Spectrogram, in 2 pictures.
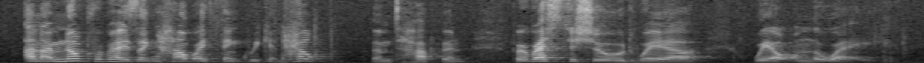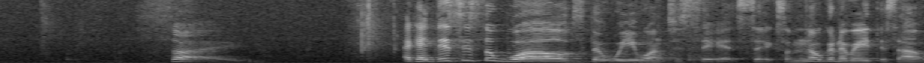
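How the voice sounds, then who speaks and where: With a British accent, a woman speaks at a moderate pace and fairly high pitch, showing big swings in loudness and long, frequent pauses. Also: ordinary pitch variation. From Britain. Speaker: conference speaker. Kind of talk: presentation. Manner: hesitant, frequent fillers.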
